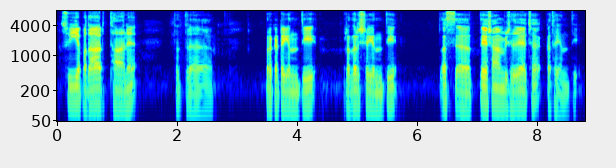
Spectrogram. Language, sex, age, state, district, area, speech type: Sanskrit, male, 18-30, Karnataka, Chikkamagaluru, urban, spontaneous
